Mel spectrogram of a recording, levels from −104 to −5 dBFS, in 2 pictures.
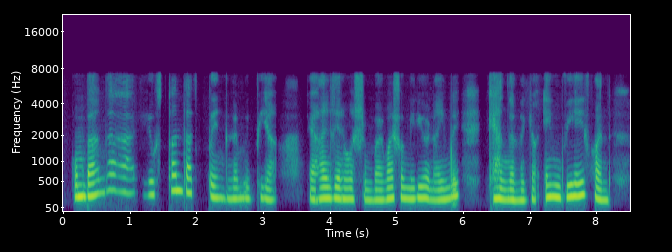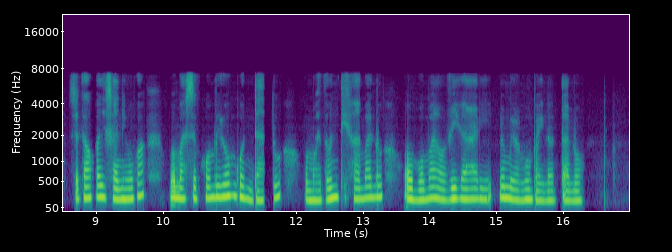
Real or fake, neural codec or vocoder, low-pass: fake; codec, 16 kHz, 0.8 kbps, ZipCodec; 7.2 kHz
